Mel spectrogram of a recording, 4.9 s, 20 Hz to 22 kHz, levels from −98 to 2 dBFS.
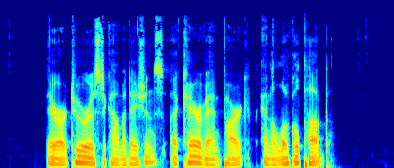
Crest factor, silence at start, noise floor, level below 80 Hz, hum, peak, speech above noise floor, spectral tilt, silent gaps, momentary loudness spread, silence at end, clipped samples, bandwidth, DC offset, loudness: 18 dB; 0.6 s; -81 dBFS; -44 dBFS; none; -8 dBFS; 56 dB; -6.5 dB/octave; none; 7 LU; 0.8 s; under 0.1%; 15.5 kHz; under 0.1%; -26 LUFS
